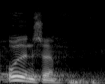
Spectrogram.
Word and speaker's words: Odense: except for the locals so just so you get a chance to get it right the city is called olinson and i'm it's a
